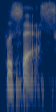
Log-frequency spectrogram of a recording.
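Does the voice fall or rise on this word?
falls. The pitch falls at the end. The speaker calls it right. "Going down"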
